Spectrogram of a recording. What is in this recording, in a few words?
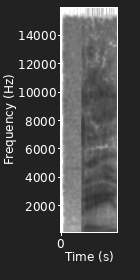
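"bei", Cantonese, mid rising tone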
